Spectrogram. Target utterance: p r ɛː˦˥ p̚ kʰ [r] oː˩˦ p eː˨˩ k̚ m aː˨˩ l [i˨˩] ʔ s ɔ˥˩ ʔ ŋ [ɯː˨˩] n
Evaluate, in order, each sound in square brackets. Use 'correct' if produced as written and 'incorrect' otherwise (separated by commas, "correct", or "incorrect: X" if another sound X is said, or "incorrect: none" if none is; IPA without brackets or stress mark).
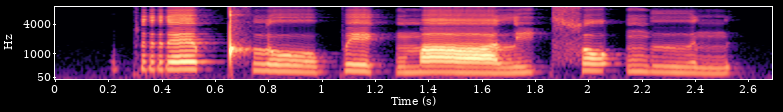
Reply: incorrect: l, incorrect: i˦˥, correct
